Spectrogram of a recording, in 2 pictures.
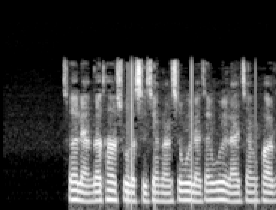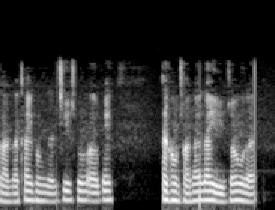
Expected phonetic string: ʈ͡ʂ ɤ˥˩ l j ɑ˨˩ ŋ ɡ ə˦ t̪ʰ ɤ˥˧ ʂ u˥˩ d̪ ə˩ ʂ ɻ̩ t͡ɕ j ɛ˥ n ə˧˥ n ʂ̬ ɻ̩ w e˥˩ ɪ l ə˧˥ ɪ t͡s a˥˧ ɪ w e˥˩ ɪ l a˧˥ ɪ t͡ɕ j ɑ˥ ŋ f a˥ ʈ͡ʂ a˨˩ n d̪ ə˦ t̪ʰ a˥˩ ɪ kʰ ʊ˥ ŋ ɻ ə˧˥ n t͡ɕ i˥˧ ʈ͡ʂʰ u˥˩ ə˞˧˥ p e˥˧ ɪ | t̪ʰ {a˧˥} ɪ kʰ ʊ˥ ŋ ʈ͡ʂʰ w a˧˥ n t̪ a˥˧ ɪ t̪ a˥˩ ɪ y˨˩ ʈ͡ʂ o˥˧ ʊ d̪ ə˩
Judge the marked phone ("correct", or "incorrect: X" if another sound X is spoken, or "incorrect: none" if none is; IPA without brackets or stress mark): incorrect: a˥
